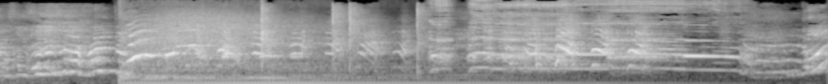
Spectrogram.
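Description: Two women laughing hard in high-pitched, squealing bursts, with a low steady hum underneath from about a second in.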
